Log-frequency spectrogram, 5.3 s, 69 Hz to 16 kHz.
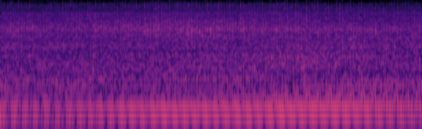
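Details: Troy-Bilt 24-inch snowblower, small single-cylinder engine, after tune-up with new spark plug, oil change, timing check and carburetor clean; smooth steady firing, no misses, knocks or hunting at low and high idle; normal running.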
